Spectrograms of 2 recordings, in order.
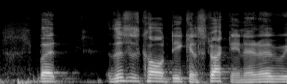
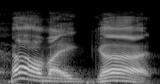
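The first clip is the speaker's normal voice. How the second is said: laughing; 3 semitones higher, much slower than usual. Real, not acted. Laughs after mimicry.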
